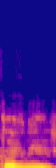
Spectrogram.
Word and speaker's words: Dainese: Dainese, how you pronounce it.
